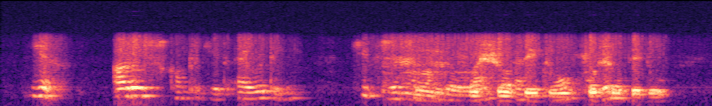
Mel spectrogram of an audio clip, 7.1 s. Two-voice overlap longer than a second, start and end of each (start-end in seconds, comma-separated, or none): 4.0-6.3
